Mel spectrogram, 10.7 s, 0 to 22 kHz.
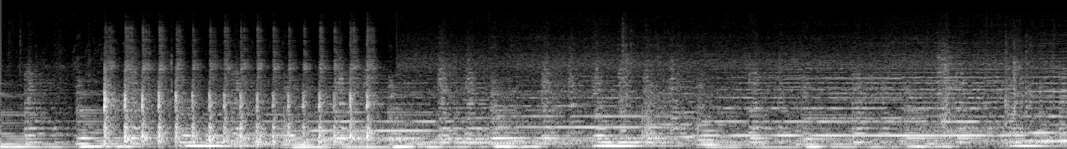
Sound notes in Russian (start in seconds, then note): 0.9 стук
